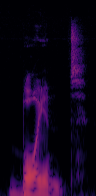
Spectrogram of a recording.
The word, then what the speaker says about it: buoyant: Today's word is buoyant. It is pronounced boy-unt, and it is spelt B-U-O-Y-A-N-T.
